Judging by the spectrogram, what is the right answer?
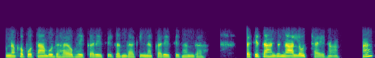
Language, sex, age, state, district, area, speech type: Sindhi, female, 45-60, Uttar Pradesh, Lucknow, rural, conversation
